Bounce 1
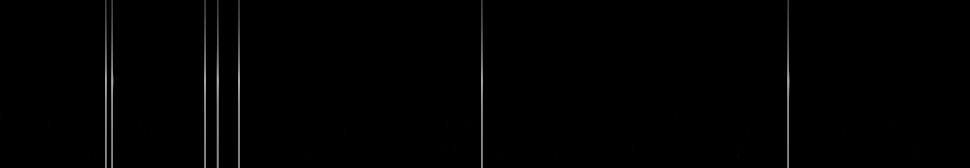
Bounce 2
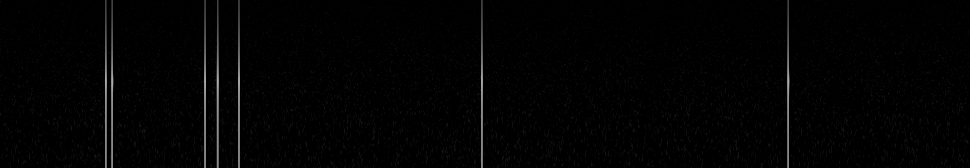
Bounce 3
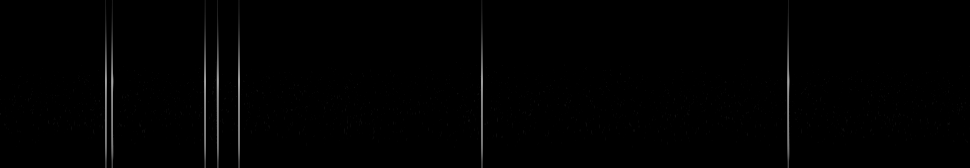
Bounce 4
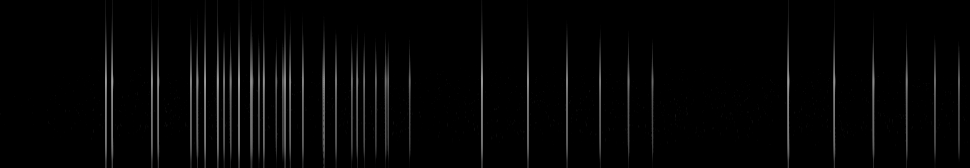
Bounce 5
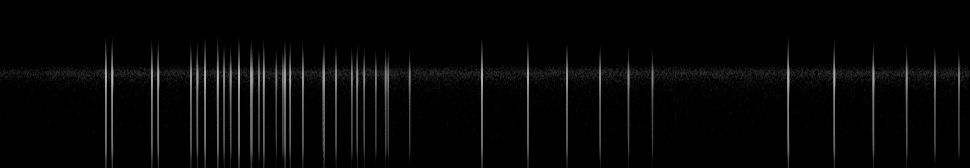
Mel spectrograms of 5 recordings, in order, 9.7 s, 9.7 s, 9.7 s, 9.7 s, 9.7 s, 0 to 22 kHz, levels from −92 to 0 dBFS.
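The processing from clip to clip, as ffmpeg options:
ffmpeg -i in.wav -af "alimiter=level_in=6dB:limit=-1dB:release=50:level=0:latency=1,volume=-1dB" out.wav
ffmpeg -i in.wav -filter_complex "[0:a]acrossover=split=460 5900:gain=0.0708 1 0.251[link_01][link_02][link_03];[link_01][link_02][link_03]amix=inputs=3:normalize=0,volume=-2.5dB" out.wav
ffmpeg -i in.wav -af "aecho=1:1:460|851|1183|1466|1706:0.631|0.398|0.251|0.158|0.1,volume=-2.5dB" out.wav
ffmpeg -i in.wav -af "lowpass=frequency=3700:width_type=q:width=6.5,volume=-1dB" out.wav

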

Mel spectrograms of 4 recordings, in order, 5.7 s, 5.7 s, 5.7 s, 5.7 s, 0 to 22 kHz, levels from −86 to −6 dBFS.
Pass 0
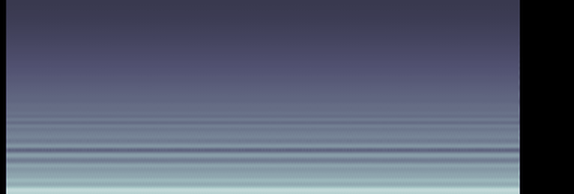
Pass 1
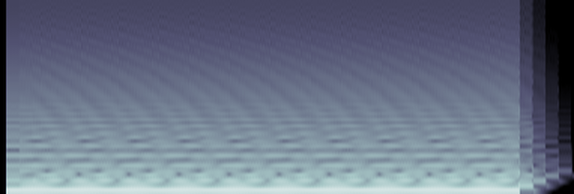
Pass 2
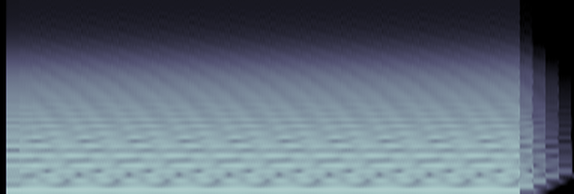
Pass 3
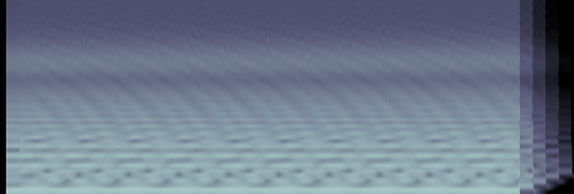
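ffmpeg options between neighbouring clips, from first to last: ffmpeg -i in.wav -filter_complex "[0:a]asplit=5[link_01][link_02][link_03][link_04][link_05];[link_02]adelay=129,afreqshift=99,volume=-9dB[link_06];[link_03]adelay=258,afreqshift=198,volume=-18.4dB[link_07];[link_04]adelay=387,afreqshift=297,volume=-27.7dB[link_08];[link_05]adelay=516,afreqshift=396,volume=-37.1dB[link_09];[link_01][link_06][link_07][link_08][link_09]amix=inputs=5:normalize=0,volume=4dB" out.wav
ffmpeg -i in.wav -filter_complex "[0:a]acrossover=split=530 4900:gain=0.2 1 0.0794[link_01][link_02][link_03];[link_01][link_02][link_03]amix=inputs=3:normalize=0,volume=5.5dB" out.wav
ffmpeg -i in.wav -af "aexciter=amount=9.4:drive=2.6:freq=5700,volume=-2dB" out.wav

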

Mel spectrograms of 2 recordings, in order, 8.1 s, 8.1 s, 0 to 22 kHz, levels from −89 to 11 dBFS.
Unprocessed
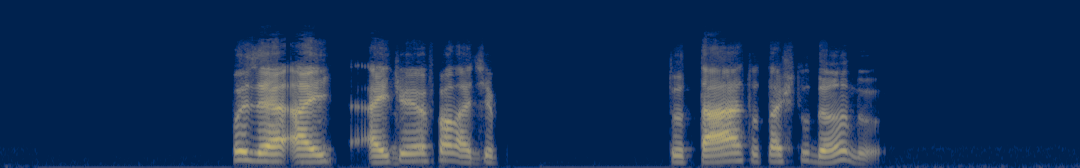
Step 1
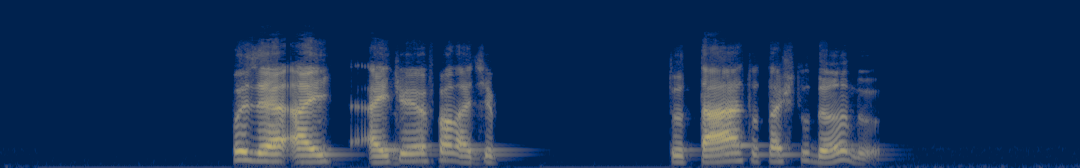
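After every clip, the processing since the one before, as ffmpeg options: ffmpeg -i in.wav -af "bandreject=frequency=109.2:width_type=h:width=4,bandreject=frequency=218.4:width_type=h:width=4,bandreject=frequency=327.6:width_type=h:width=4,bandreject=frequency=436.8:width_type=h:width=4,bandreject=frequency=546:width_type=h:width=4,volume=-1.5dB" out.wav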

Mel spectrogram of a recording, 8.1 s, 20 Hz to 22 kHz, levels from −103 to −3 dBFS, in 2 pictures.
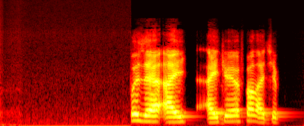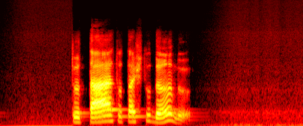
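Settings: ffmpeg -i in.wav -af "acompressor=mode=upward:threshold=-40dB:ratio=2.5,volume=3dB" out.wav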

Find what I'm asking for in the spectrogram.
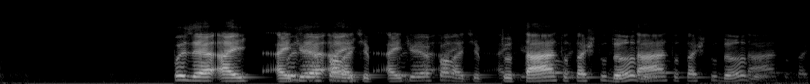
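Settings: ffmpeg -i in.wav -af "aecho=1:1:1105|2210|3315:0.501|0.0752|0.0113,volume=-8dB" out.wav

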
